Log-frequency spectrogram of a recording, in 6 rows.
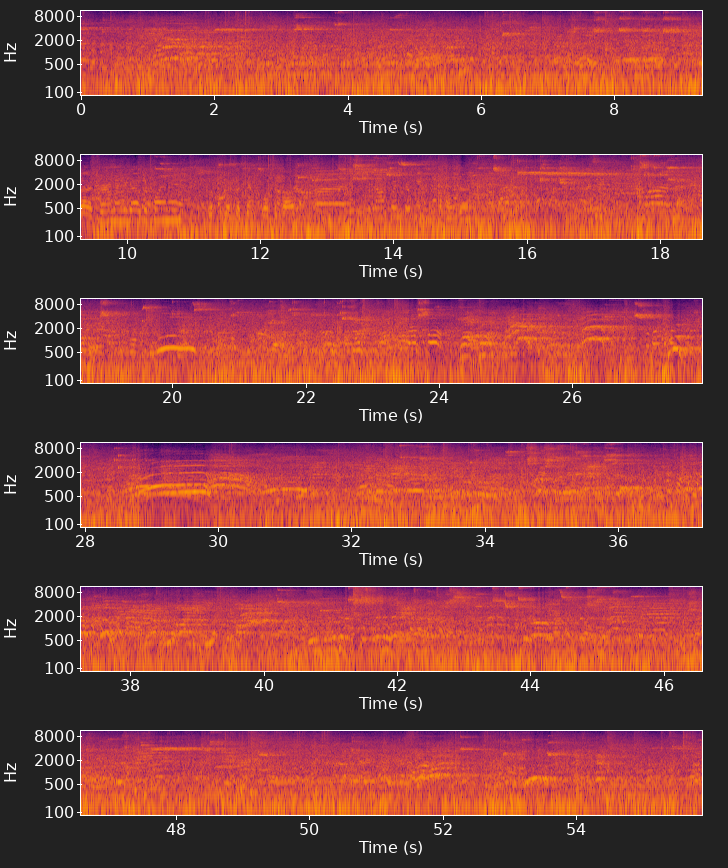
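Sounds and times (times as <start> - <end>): players calling out: 0.0 - 55.9.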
